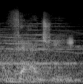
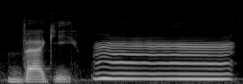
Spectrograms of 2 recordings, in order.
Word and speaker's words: Vaggie: I named you after the best thing ever vagi actually it's pronounced vaggy no I really like this twist because all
